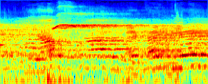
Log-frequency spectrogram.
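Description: Voices in a reverberant sports hall, with a high steady tone that rises briefly and then holds for over a second in the middle.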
